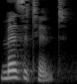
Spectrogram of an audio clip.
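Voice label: "mezzotint", English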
